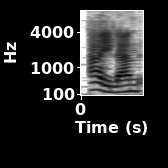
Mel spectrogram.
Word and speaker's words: island: Escúchame, dice acá Sharing Frank 28 que la S en Island es muda para que no se confundan con Iceland, que es Islandia en inglés.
